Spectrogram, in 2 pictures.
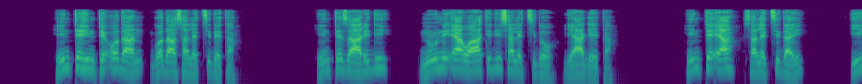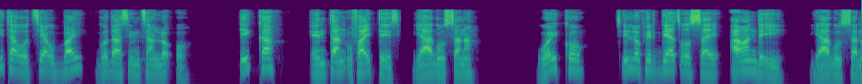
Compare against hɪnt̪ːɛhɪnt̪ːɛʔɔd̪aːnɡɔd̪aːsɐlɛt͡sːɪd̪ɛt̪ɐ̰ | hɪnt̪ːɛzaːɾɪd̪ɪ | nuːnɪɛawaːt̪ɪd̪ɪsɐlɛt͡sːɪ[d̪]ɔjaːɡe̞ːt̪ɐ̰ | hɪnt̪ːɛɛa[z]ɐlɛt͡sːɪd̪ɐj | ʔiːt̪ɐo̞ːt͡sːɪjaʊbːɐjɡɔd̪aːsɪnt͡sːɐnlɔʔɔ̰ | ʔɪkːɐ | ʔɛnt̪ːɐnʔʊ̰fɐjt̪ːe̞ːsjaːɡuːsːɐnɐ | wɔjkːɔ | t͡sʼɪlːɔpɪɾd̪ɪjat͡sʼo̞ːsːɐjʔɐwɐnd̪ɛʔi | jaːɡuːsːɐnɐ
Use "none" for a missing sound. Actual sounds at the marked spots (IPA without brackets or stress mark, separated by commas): d̪, s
